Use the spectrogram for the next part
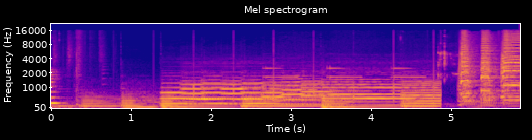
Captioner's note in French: bip de l'ordinateur; musique orchestrale douce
